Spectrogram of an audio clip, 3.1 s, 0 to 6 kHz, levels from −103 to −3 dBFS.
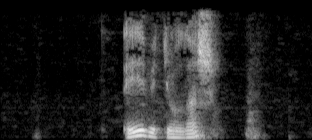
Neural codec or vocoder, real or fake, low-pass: none; real; 5.4 kHz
